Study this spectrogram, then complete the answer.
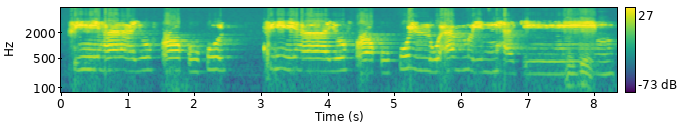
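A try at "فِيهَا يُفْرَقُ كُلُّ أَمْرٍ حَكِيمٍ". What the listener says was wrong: Fiha yufraqu, kena tebal dulu. Fiha yufraqu kull, baru kita nipihkan. Fiha yufraqu kullu Am tu satu lagi kita kena jelaskan dia punya mim tersebut. Kalau kita sebut amrin, itu seolah-olah macam kita nak dengung dekat situ.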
